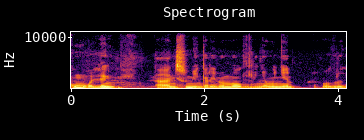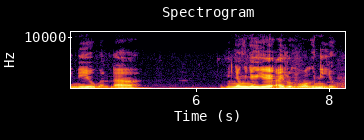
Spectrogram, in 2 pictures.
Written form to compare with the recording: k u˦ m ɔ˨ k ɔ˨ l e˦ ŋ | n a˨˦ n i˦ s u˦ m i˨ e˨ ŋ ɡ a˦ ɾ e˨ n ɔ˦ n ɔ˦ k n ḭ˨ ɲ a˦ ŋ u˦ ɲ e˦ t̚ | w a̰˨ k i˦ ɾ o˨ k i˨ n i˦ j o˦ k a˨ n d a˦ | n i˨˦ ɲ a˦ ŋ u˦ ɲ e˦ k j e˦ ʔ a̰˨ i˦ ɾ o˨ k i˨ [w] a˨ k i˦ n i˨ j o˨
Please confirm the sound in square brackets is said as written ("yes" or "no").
yes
